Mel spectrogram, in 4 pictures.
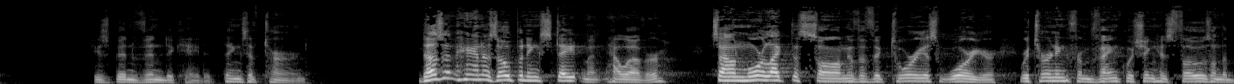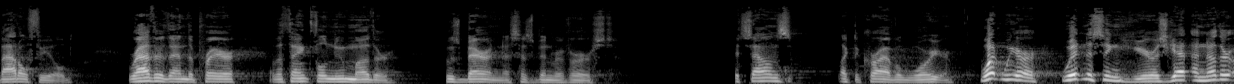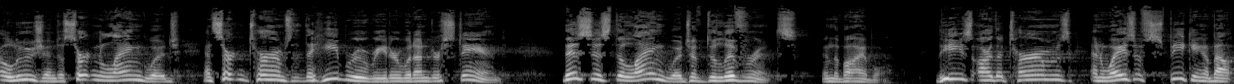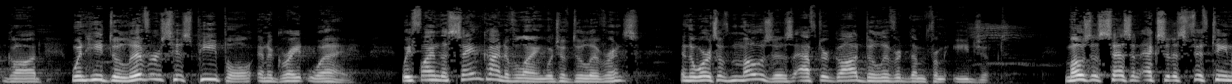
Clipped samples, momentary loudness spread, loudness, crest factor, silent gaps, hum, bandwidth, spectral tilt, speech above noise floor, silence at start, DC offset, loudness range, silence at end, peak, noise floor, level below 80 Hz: under 0.1%; 14 LU; -20 LUFS; 20 dB; none; none; 16 kHz; -5.5 dB/octave; over 70 dB; 0.95 s; under 0.1%; 8 LU; 0 s; 0 dBFS; under -90 dBFS; -56 dBFS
